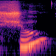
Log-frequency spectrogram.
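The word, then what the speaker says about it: Syu: the band, the guitarist whose name is written S-Y-U, but it's pronounced Shu. Which is like close to Ryu, which I know from Street Fighter.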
